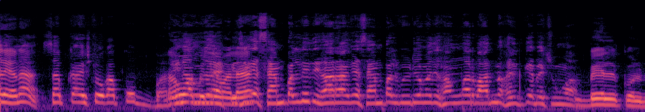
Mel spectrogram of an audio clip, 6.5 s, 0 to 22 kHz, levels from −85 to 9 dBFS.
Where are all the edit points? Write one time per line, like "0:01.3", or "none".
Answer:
none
